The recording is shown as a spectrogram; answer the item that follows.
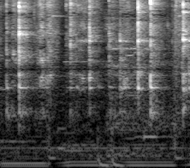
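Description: A utensil scrapes and clinks against a bowl as seasoning is mixed for a prime rib crust, producing a series of irregular taps and stirring scrapes over a low background hum.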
